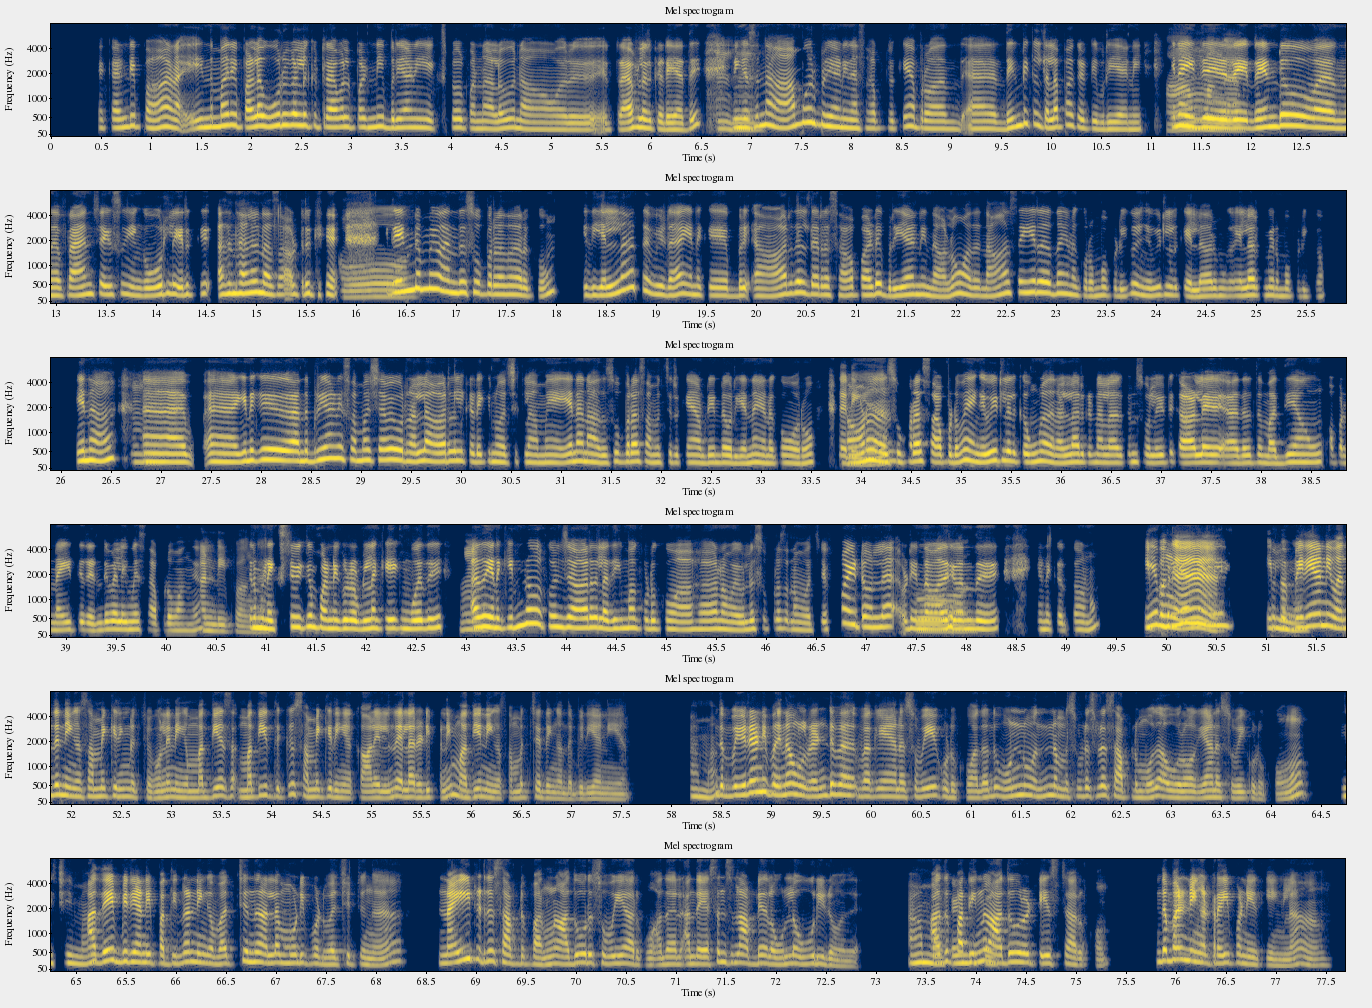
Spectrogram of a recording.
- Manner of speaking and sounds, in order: in English: "ட்ராவல்"; in English: "எக்ஸ்ப்ளோர்"; in English: "ட்ராவலர்"; inhale; inhale; in English: "ஃப்ரான்சைஸும்"; laughing while speaking: "அதனால நான் சாப்பிட்டுருக்கேன்"; inhale; drawn out: "ஓ!"; "பிடிக்கும்" said as "புடிக்கும்"; "பிடிக்கும்" said as "புடிக்கும்"; inhale; drawn out: "அ, அ"; inhale; in English: "நெக்ஸ்ட் வீக்கும்"; background speech; laughing while speaking: "ஆஹா! நம்ம இவ்ளோ சூப்பரா நம்ம செஃப் ஆகிட்டோன்ல"; unintelligible speech; in English: "செஃப்"; inhale; "கொடுக்கும்" said as "குடுக்கும்"; in English: "எசென்ஸ்லாம்"; other background noise
- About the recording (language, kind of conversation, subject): Tamil, podcast, உனக்கு ஆறுதல் தரும் சாப்பாடு எது?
